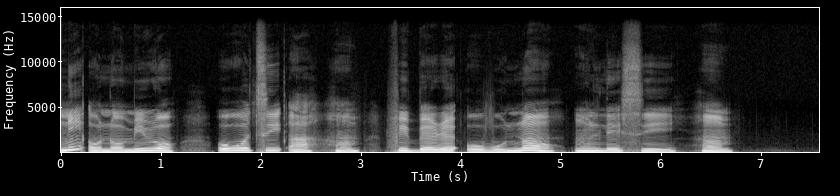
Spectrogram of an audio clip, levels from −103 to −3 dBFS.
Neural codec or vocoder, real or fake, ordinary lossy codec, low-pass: none; real; none; 14.4 kHz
